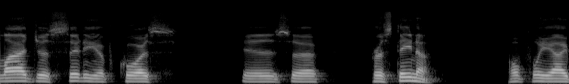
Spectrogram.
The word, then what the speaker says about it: Pristina: The capital of Kosovo is pronounced Pristina, and Kosovo is a new country which declared the independence from Serbia in 2008.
